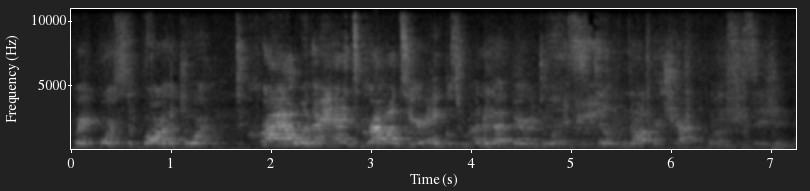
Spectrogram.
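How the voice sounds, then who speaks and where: A woman's voice: sits high, level tone, normal speed, few pauses, natural voice. A woman on stage playing a proud, cold evil queen with an imperious, menacing delivery. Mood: cold menace. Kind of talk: theatrical stage acting. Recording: echoey theatre, far-off mic, faint noise.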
